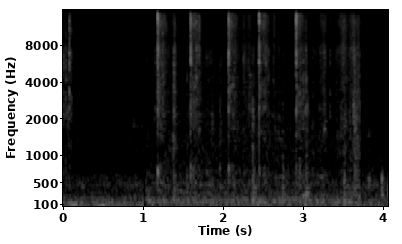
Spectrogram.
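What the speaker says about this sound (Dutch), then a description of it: "En dan rasp ik hem schoon met een schraper." A carrot being scraped clean with a kitchen scraper, a series of short, quiet rasping strokes at close range in an otherwise quiet room, roughly five or six scrapes in a loose rhythm.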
